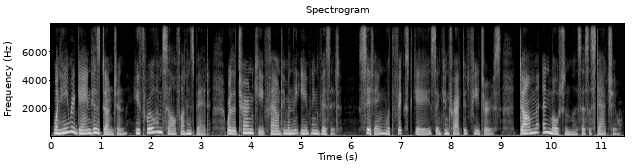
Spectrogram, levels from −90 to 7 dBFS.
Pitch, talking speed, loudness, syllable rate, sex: 210 Hz, 175 wpm, -19 LUFS, 4.9 syllables/s, female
